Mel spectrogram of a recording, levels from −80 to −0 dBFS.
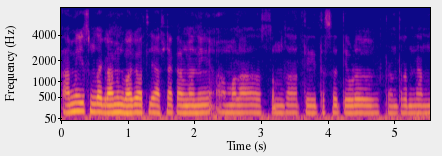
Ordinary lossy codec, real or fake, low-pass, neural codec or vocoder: none; fake; none; codec, 16 kHz, 8 kbps, FreqCodec, smaller model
